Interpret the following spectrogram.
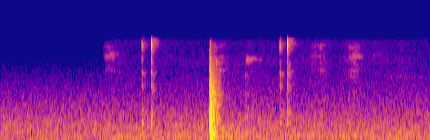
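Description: A handful of faint computer mouse clicks, the loudest about two seconds in.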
